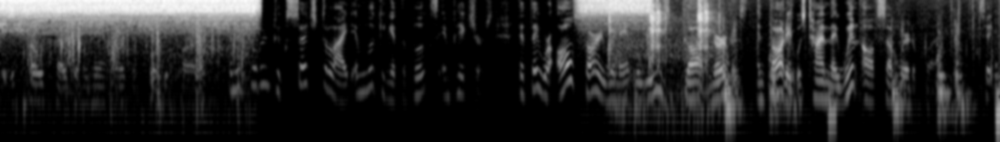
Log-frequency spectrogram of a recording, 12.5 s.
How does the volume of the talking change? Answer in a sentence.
The volume of the talking goes up.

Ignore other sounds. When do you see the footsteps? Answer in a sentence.
You can hear the footsteps from 0.0 to 3.3 s and from 7.2 to 12.4 s.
